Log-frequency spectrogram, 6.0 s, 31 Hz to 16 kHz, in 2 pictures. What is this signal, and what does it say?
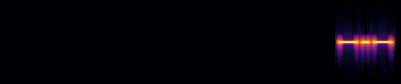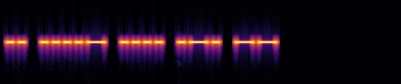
Morse code, heard as a keyed tone, about 28 wpm, 700 Hz. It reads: KI4HRM
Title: USA Call Signs - 6 Characters - Repeated 3x - 28wpm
